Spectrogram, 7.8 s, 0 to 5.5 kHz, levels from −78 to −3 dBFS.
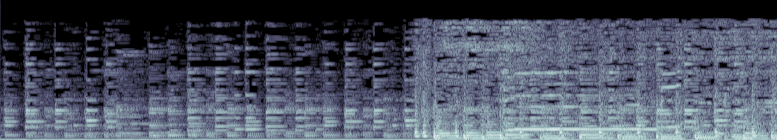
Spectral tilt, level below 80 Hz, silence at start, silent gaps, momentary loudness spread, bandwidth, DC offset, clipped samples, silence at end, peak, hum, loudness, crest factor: -8.5 dB/octave; -32 dBFS; 0 s; none; 11 LU; 5 kHz; 4%; under 0.1%; 0 s; 0 dBFS; none; -19 LUFS; 18 dB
